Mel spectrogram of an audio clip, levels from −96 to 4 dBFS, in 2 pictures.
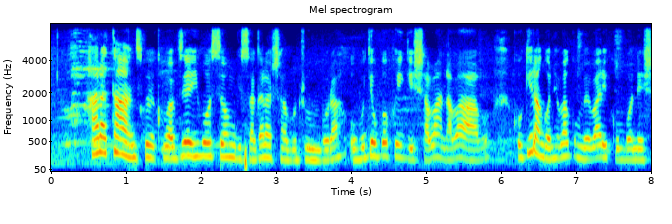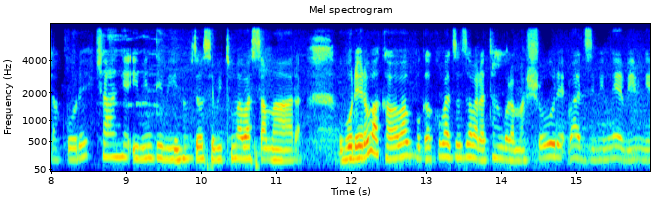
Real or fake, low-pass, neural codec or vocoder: real; 7.2 kHz; none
